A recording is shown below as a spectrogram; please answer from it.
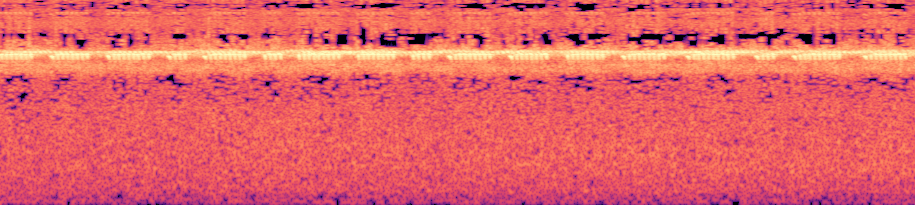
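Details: Continuous high-pitched insect trilling, a dense rapid pulse holding one shrill pitch throughout, with soft background hiss and no other voices.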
